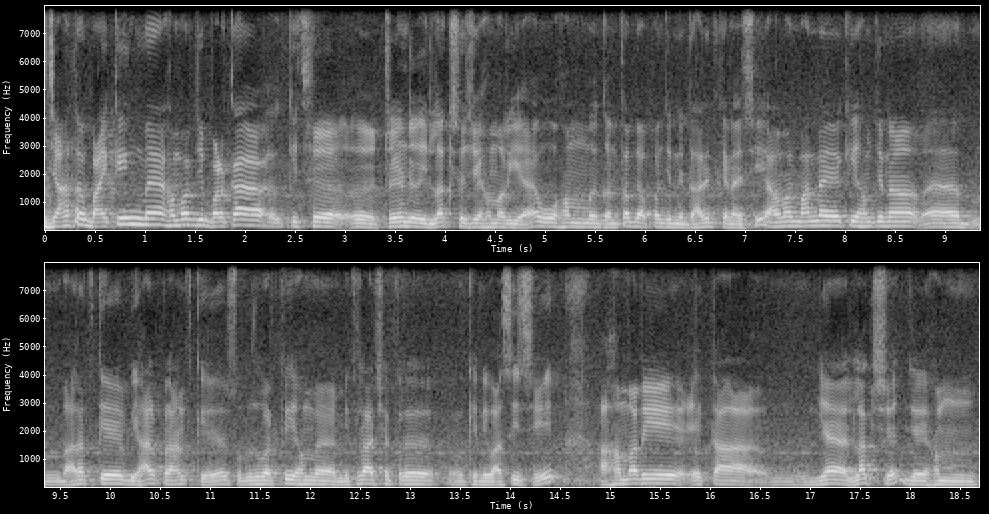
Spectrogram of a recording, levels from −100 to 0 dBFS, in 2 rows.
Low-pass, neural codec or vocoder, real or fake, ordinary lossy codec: none; none; real; none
